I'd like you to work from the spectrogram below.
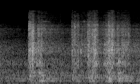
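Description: A manual typewriter in The Shining, a few loud mechanical clacking strikes in an uneven rhythm, close and clear with no talking.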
